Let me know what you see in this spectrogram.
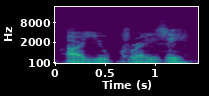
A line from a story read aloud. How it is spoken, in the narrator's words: Thompson asked, his voice unnaturally low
